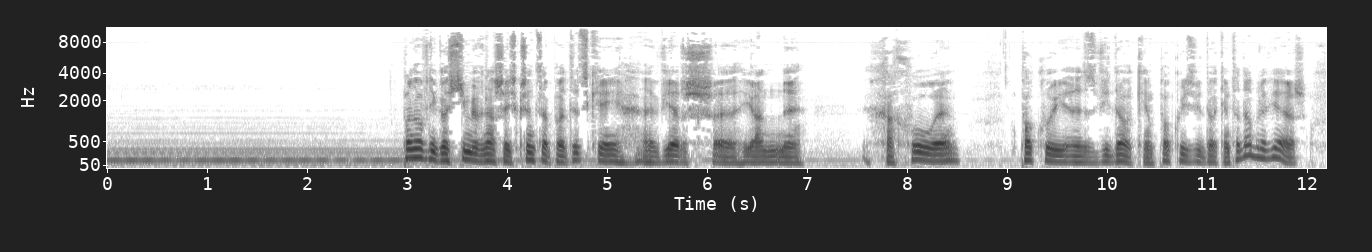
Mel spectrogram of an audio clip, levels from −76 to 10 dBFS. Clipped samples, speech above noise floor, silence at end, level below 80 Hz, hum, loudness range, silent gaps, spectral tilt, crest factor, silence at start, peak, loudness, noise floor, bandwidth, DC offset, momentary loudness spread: under 0.1%; 32 dB; 0.25 s; -44 dBFS; none; 3 LU; none; -6 dB/octave; 16 dB; 0 s; -4 dBFS; -19 LUFS; -50 dBFS; 11 kHz; under 0.1%; 19 LU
